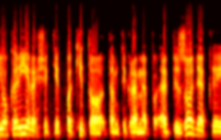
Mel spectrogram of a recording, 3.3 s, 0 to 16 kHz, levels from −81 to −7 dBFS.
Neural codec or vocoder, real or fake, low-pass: vocoder, 48 kHz, 128 mel bands, Vocos; fake; 14.4 kHz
